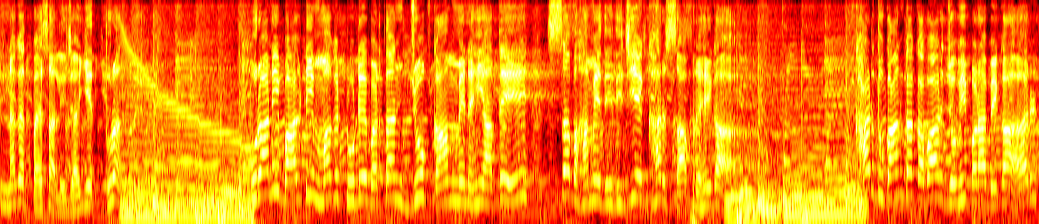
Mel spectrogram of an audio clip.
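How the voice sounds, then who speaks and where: A man reading a scripted street-hawking advertisement as an announcer, in short, repetitive salesman's calls. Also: very high voice. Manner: repetitive salesman's call, short commanding phrases. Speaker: street announcer for a scrap buyer. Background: background music.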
